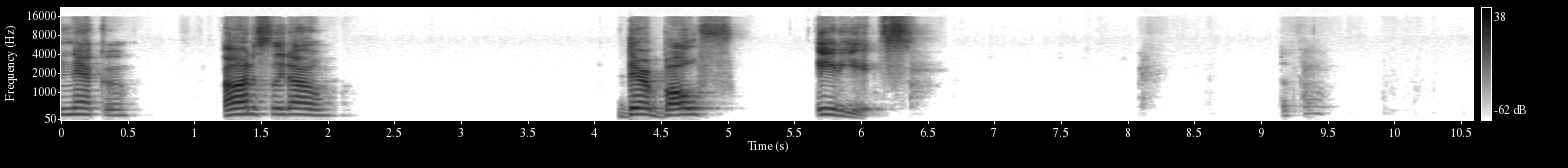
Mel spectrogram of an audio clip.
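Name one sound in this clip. A young man speaks with animation into a close microphone, in short bursts with pauses.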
